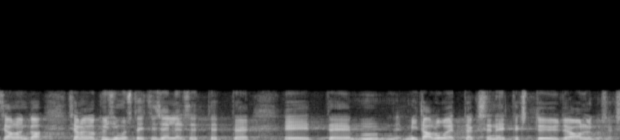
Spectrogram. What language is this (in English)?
Estonian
